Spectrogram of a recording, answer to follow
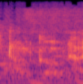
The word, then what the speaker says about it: Dalgona: It's pronounced as Dalgona, so let's stick to Dalgona.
